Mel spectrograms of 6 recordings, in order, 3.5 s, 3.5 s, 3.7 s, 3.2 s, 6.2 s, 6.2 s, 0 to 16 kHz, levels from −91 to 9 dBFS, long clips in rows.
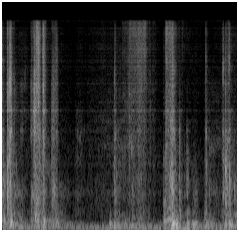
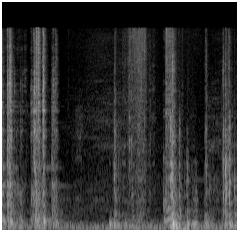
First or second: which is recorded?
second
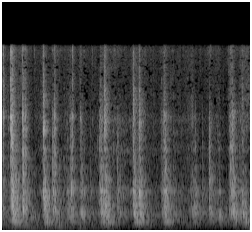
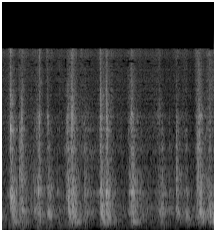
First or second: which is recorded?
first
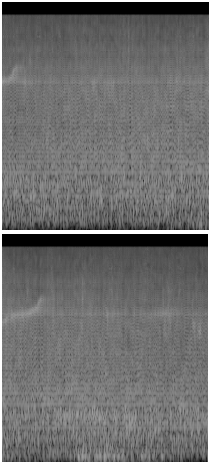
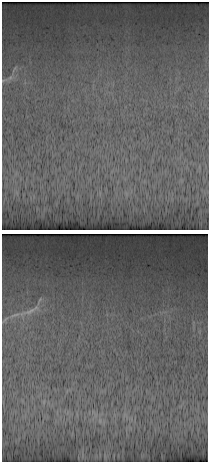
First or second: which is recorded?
second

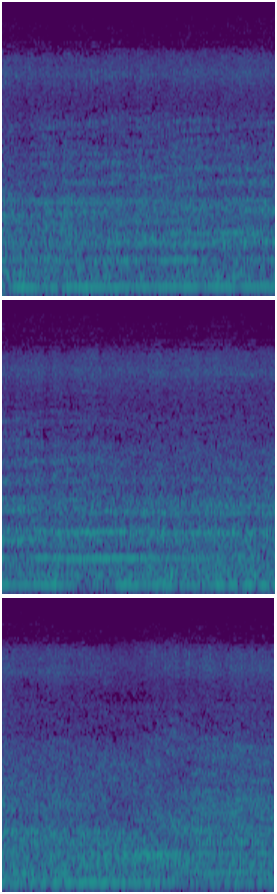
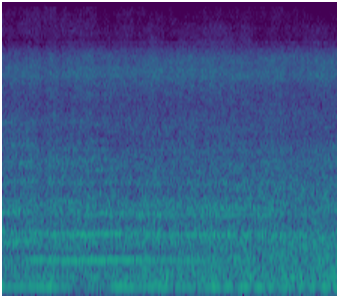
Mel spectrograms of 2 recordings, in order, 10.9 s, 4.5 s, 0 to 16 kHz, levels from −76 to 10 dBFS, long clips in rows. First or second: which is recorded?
first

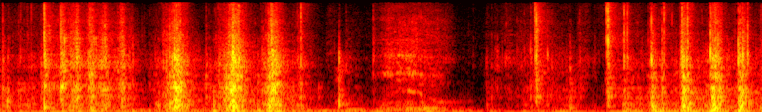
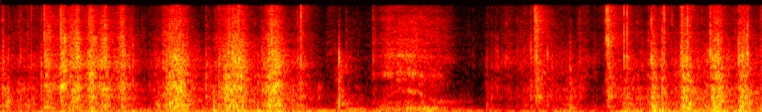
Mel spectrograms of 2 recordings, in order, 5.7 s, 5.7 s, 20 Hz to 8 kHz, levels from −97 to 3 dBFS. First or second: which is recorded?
first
